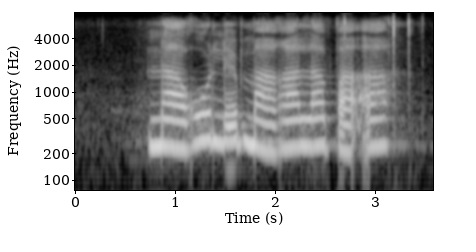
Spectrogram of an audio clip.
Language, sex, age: Northern Sotho, female, 23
